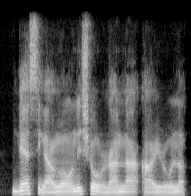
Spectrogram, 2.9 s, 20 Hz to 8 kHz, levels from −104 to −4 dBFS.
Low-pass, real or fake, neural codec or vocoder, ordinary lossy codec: 7.2 kHz; fake; codec, 16 kHz, 0.5 kbps, FunCodec, trained on LibriTTS, 25 frames a second; none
